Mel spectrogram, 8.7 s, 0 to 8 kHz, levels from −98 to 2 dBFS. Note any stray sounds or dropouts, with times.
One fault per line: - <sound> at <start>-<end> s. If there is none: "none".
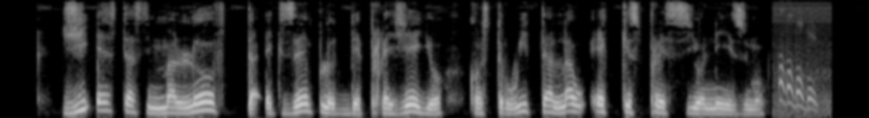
- chirp at 7.8-8.3 s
